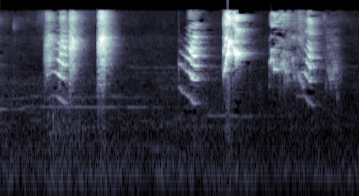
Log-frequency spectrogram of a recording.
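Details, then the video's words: Lovebirds in an aviary colony at meal time in January, with albino, Fisher's and lutino birds and a budgie eating at an iron table; sharp, harsh high chirps in short bursts of two or three, with gaps between. "Lovebird Chirping Sounds"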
